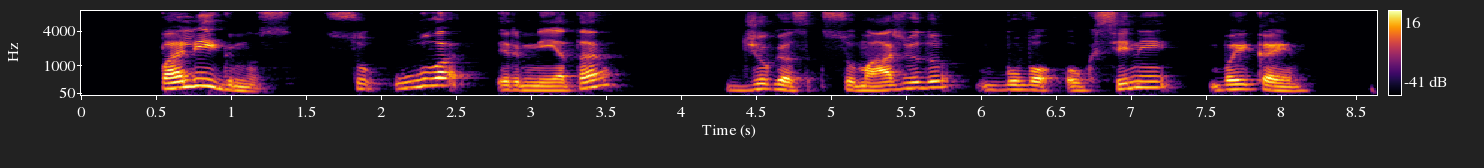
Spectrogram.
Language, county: Lithuanian, Kaunas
